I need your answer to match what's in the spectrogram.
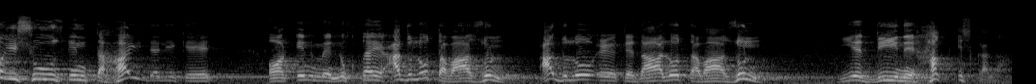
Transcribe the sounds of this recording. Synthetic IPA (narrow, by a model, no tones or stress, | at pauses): ɪʃuːzɪ̃nt̪ɪɦaːiɖeːlikeːʈ | ɔːɾɪnmẽnʊqt̪ɐeɐd̪loːt̪ɐʋaːzʊn | ɐd̪loɪt̪ɪd̪aːlot̪ɐʋaːzʊn | jed̪iːnehɐqɪska̰nã̰ːm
